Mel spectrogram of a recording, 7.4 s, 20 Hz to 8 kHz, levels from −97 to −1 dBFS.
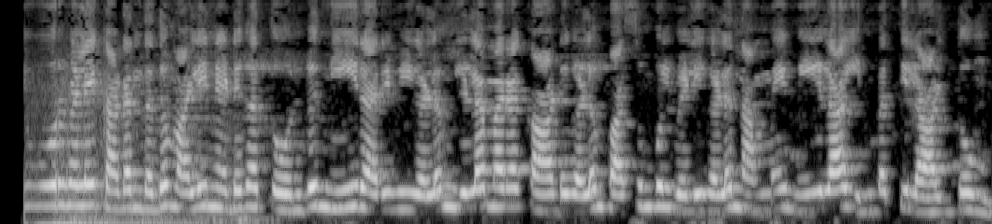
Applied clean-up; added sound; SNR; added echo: classical method Wiener filter.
